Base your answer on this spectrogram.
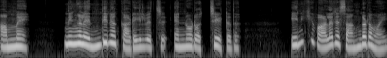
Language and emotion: Malayalam, sad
